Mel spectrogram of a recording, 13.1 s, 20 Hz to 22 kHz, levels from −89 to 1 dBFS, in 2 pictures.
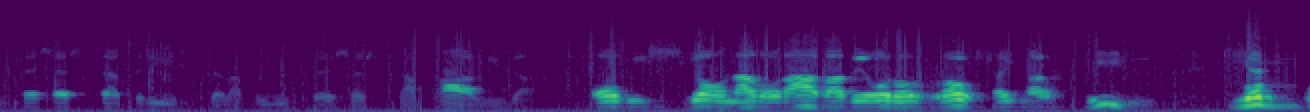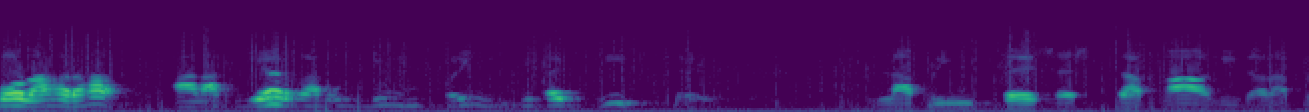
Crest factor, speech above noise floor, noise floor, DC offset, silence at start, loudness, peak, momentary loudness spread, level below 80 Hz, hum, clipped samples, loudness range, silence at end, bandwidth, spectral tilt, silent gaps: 24 dB; 45 dB; -74 dBFS; under 0.1%; 0.15 s; -31 LUFS; -10 dBFS; 19 LU; -74 dBFS; none; under 0.1%; 15 LU; 0.5 s; 8.2 kHz; -7 dB/octave; none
